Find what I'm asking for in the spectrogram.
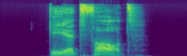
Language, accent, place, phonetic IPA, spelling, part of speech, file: German, Germany, Berlin, [ˌɡeːət ˈfɔʁt], gehet fort, verb, De-gehet fort.ogg
- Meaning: second-person plural subjunctive I of fortgehen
